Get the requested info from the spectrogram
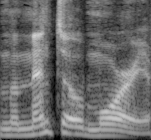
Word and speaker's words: Memento Mori: I was really, the Memento Mori, if I'm pronouncing that correctly.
